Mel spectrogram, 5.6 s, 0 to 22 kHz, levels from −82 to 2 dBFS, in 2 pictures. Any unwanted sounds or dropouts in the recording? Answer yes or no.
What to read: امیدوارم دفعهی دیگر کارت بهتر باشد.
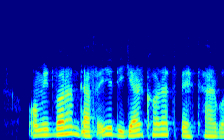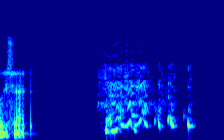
yes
